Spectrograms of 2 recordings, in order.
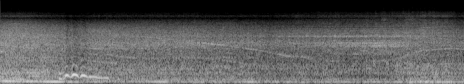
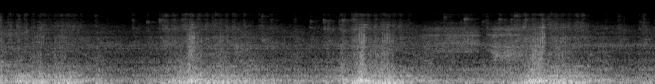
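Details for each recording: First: LSA supercharged drift car on E85 with new fuel system, at dyno shop: quick clean rev climbs and falls back to a steady throaty idle, no stumble; runs healthy with fuel pressure now. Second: LSA supercharged V8 drift car on E85 with a new fuel system. Idle lumps unevenly, rising and sagging every couple of seconds: a misfire. Suspected fuel overload or loose or faulty spark plugs.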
